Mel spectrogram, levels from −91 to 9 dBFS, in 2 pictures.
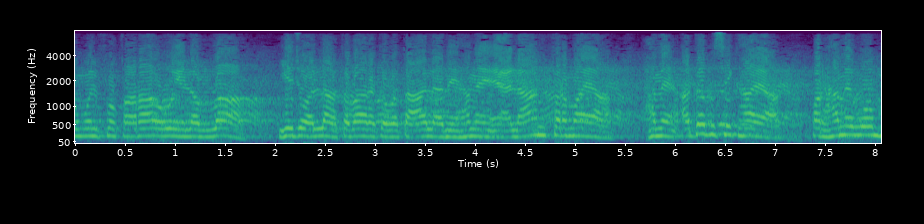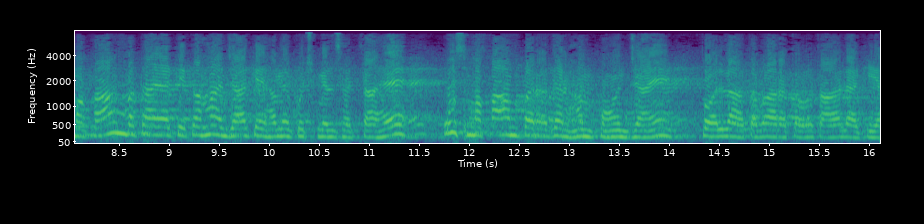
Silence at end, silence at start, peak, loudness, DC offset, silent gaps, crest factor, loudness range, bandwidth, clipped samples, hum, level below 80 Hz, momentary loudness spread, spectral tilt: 0 s; 0 s; -8 dBFS; -18 LUFS; under 0.1%; none; 10 dB; 1 LU; 7.8 kHz; under 0.1%; none; -54 dBFS; 4 LU; -6 dB/octave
